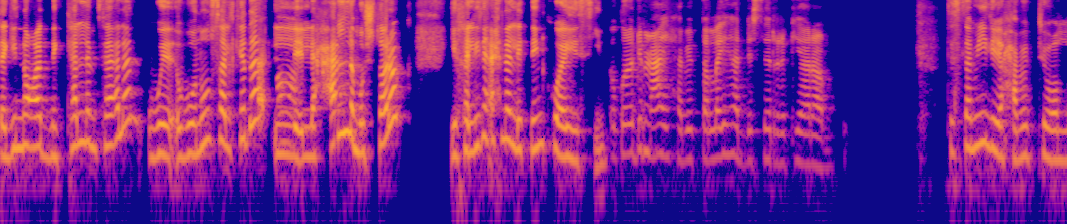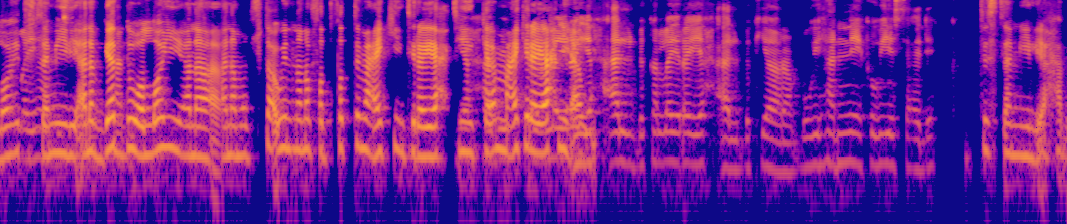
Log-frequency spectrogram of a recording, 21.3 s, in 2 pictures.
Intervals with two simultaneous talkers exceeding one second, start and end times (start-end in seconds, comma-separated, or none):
10.8-12.1, 15.2-16.7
